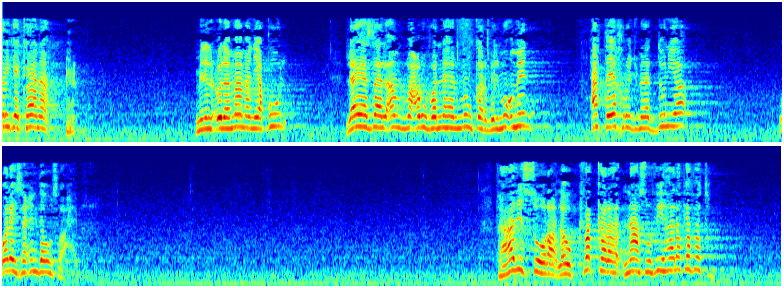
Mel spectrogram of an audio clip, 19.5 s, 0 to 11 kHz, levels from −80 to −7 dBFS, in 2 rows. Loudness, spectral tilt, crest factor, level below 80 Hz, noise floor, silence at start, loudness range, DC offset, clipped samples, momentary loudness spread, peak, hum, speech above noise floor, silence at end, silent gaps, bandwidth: -20 LUFS; -4 dB/octave; 20 dB; -48 dBFS; -46 dBFS; 0 s; 7 LU; under 0.1%; under 0.1%; 15 LU; -2 dBFS; none; 27 dB; 0.05 s; none; 8 kHz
